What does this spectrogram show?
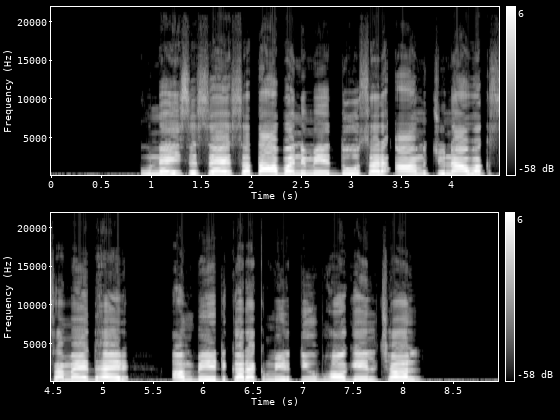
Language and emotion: Maithili, neutral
